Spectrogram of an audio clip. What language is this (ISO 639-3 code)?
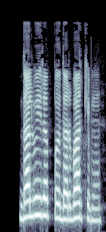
pus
